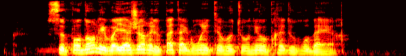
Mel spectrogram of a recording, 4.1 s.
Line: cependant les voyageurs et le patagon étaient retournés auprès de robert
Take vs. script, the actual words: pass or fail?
pass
